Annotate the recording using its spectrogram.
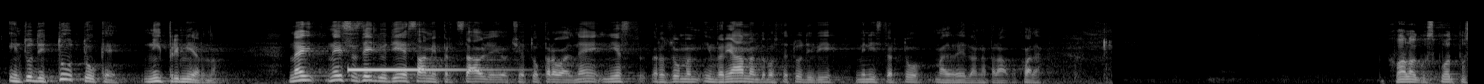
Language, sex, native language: Slovenian, male, Slovenian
